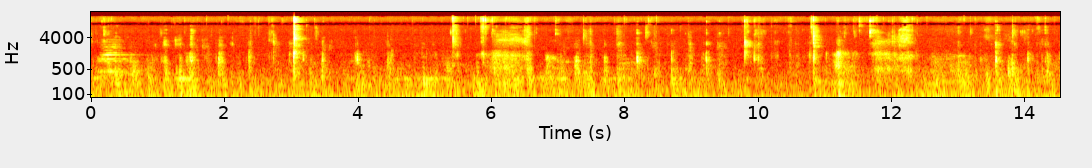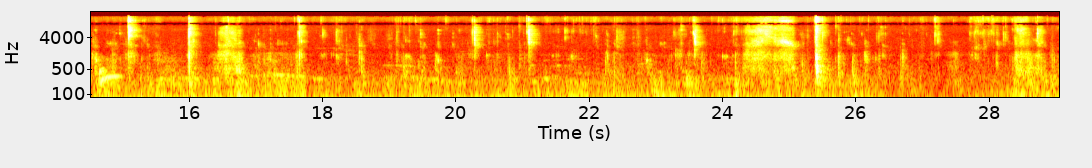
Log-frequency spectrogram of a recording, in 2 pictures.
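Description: Close-miked eating sounds of a man chewing and biting roast chicken: wet chewing and mouth smacks with many sharp clicks, and the loudest snap about 25 seconds in.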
